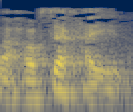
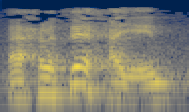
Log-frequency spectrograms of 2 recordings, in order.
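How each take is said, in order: First: The first word is said with an 's' sound. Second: The first word is said with a 't' sound. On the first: It means withholding life, the opposite. The speaker calls it wrong. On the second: It means cutting off life. The speaker calls it right.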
